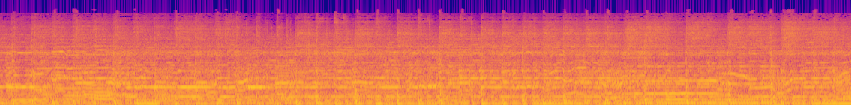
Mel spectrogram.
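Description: Live rock band playing an instrumental passage, an electric guitar leading with bent notes over bass and drums.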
